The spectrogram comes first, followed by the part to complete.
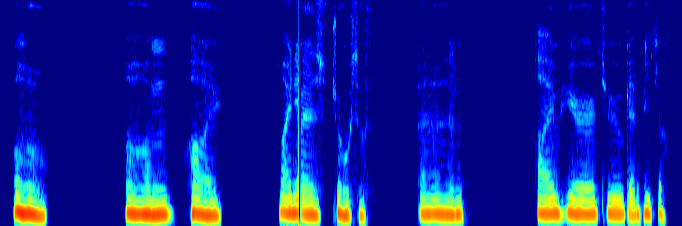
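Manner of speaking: put-on man's voice. Playing with different voices, pretending to be a man: pretend man's voice. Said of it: "let's pretend I'm a man".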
